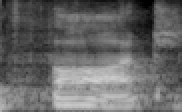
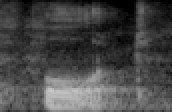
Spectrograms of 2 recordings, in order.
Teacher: We use this ah instead of the o usually.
